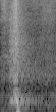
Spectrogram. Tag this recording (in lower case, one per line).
swish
